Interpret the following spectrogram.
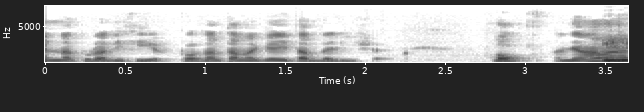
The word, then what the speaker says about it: Belice: Vastè della Valle del Belice, famosissima questa qua, vedi, con l'accento sulla I.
